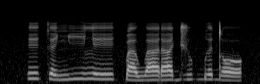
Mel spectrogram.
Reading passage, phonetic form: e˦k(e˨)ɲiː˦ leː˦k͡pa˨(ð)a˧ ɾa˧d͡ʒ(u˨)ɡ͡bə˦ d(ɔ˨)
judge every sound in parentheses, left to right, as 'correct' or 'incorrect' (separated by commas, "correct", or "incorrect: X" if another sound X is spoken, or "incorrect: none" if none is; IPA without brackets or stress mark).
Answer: incorrect: ɛ˨, incorrect: w, incorrect: u˦, correct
